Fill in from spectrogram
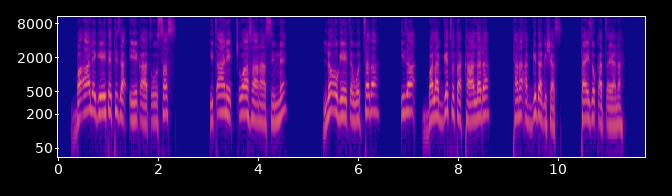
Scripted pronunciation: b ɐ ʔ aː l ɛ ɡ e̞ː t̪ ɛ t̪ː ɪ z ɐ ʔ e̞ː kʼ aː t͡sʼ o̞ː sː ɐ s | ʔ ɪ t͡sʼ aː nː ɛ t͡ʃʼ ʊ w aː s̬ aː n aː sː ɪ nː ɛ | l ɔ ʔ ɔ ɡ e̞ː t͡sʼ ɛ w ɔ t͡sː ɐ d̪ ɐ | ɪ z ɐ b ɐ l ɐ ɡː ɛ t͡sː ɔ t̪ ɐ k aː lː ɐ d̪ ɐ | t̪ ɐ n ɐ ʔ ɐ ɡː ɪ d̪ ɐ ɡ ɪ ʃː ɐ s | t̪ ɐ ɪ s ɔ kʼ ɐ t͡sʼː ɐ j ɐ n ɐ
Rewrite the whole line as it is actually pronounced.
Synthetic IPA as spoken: b ɐ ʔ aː l ɛ ɡ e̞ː t̪ ɛ t̪ː ɪ z ɐ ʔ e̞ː kʼ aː t͡sʼ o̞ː sː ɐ s | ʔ ɪ t͡sʼ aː n ɛ t͡ʃʼ ʊ w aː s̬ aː n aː sː ɪ nː ɛ | l ɔ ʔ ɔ ɡ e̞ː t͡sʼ ɛ w ɔ t͡sː ɐ d̪ ɐ | ɪ z ɐ b ɐ l ɐ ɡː ɛ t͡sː ɔ t̪ ɐ k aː lː ɐ d̪ ɐ | t̪ ɐ n ɐ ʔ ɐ ɡː ɪ d̪ ɐ ɡ ɪ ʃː ɐ s | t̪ ɐ ɪ z ɔ kʼ ɐ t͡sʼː ɐ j ɐ n ɐ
